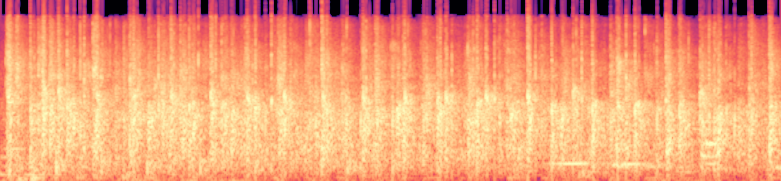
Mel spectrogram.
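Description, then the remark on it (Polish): An audience claps steadily for about six seconds for young people who stopped a drunk person from driving, a dense, loud patter of many hands with no break and no voices rising above it. “Myślę, Szanowni Państwo, że należą im się wielkie brawa za to.”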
